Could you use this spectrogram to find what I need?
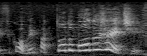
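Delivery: high, loud exasperated quip; hammed-up outburst to everyone; mock exasperation. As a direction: throw it out like an exasperated joke. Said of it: "Eu falei".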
